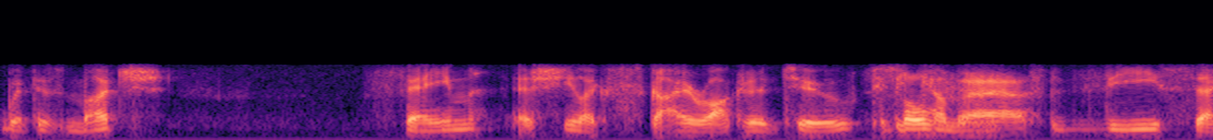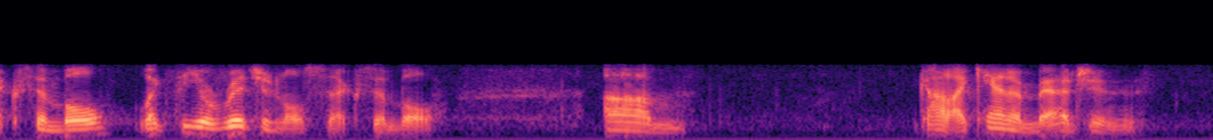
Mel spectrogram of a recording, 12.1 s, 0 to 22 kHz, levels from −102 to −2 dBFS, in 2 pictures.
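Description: Speech carried over an AMR-NB narrowband mobile link at 12.2 kbps, band-limited as that path dictates with nothing above 3.6 kHz, and no technical faults to report.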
